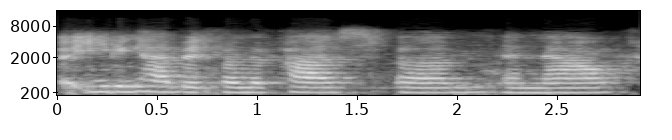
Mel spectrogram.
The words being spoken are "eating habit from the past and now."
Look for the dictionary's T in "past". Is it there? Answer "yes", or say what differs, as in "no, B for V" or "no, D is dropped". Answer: yes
